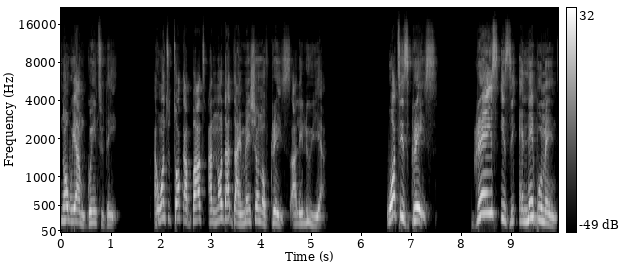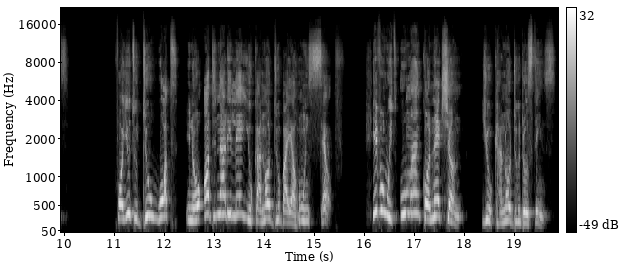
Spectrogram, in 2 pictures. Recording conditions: large echoing room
